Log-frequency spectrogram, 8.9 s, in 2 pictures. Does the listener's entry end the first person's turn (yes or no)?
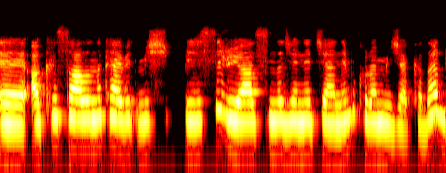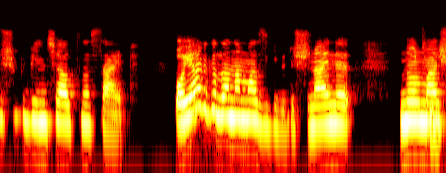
no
